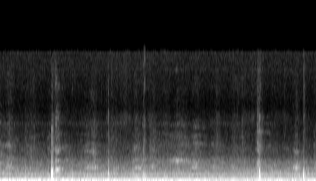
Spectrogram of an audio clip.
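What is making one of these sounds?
Hands and feet thump onto rubber flooring during burpees.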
